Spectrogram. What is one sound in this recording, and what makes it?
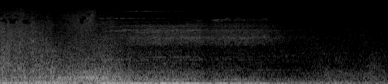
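A game victory chime rings out and fades.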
